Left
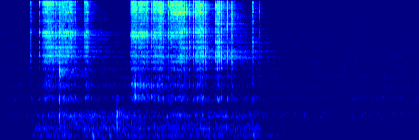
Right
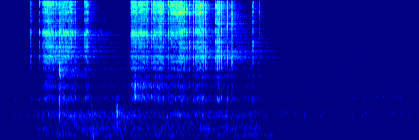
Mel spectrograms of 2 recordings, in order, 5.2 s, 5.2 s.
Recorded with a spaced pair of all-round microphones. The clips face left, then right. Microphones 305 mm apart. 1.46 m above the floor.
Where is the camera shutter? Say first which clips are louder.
Left 2 dB; 30° left (ahead or behind), 1.8 m.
